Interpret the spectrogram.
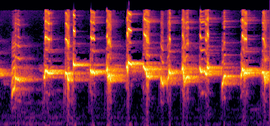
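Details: Yellow-vented bulbul song used as a lure to make other bulbuls sing: a fast run of short whistled notes around a steady pitch, each with a sharp click-like onset, repeated about once per second with slight rises and falls.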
